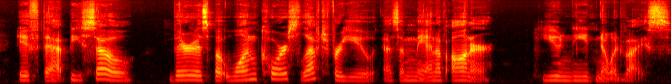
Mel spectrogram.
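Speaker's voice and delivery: ordinary talk, nothing marked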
